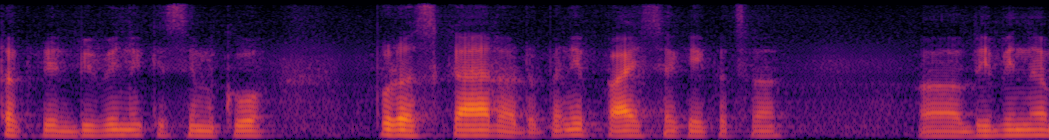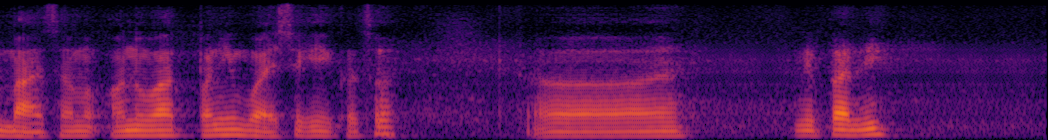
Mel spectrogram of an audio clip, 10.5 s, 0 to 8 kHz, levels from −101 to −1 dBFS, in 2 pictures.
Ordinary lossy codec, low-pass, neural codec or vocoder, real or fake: none; 7.2 kHz; codec, 24 kHz, 0.5 kbps, DualCodec; fake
